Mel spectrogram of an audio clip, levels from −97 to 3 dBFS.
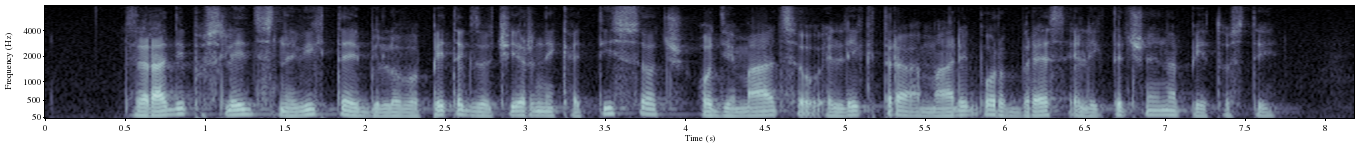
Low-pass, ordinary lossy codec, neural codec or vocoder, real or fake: none; none; none; real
